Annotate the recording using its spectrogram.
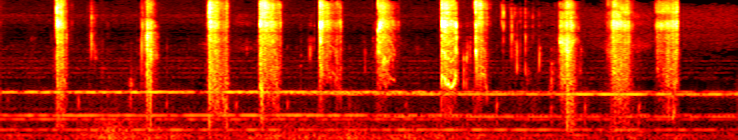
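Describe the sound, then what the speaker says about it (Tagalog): Horror sound effect of wet chewing and sucking on meat flesh, a series of about a dozen sharp squelching smacks in a slow uneven rhythm over a low eerie drone. "May narinig ako sa kabilang dingding na parang sinisip-sip yung mga laman ng karne."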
